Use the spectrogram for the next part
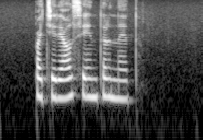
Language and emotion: Russian, neutral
